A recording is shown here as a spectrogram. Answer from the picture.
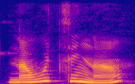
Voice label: I'm from, lingala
